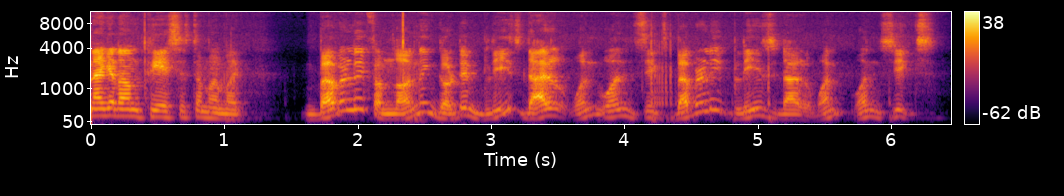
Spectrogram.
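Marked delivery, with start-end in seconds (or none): 1.6-6.4 slow, singsong caricature voice; ill-timed put-on voice. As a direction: page the store in a swooping comic voice. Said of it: "did a voice that I shouldn't have".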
